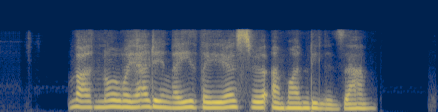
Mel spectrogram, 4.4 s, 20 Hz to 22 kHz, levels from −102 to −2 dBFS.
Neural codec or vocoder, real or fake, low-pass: codec, 16 kHz in and 24 kHz out, 0.6 kbps, FocalCodec, streaming, 4096 codes; fake; 7.2 kHz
